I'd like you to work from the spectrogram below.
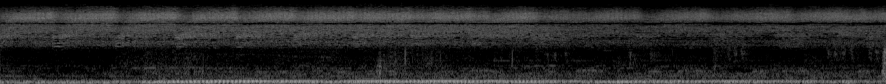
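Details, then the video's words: Garden cicadas in the morning make a continuous sizzling high buzz that pulses in waves, while a loud low droning hum runs underneath. "Orchestrasi Tongeret"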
